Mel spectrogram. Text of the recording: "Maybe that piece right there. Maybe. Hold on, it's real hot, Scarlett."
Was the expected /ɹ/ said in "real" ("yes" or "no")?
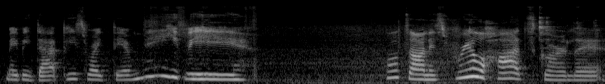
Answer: yes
